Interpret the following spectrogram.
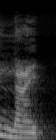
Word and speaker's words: knife: नाइफ। NIKNIFE, नाइफ। के silent रहेगा।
